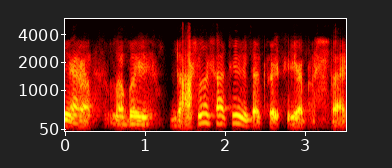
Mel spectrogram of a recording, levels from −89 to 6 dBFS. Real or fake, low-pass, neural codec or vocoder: fake; 5.4 kHz; codec, 16 kHz, 2 kbps, FreqCodec, smaller model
